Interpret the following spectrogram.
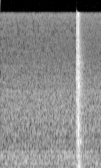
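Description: A single sharp slap of a tarot card deck being handled, about one and a half seconds in.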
